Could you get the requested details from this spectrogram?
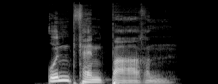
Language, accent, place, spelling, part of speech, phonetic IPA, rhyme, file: German, Germany, Berlin, unpfändbaren, adjective, [ˈʊnp͡fɛntbaːʁən], -ɛntbaːʁən, De-unpfändbaren.ogg
- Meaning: inflection of unpfändbar: 1. strong genitive masculine/neuter singular 2. weak/mixed genitive/dative all-gender singular 3. strong/weak/mixed accusative masculine singular 4. strong dative plural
